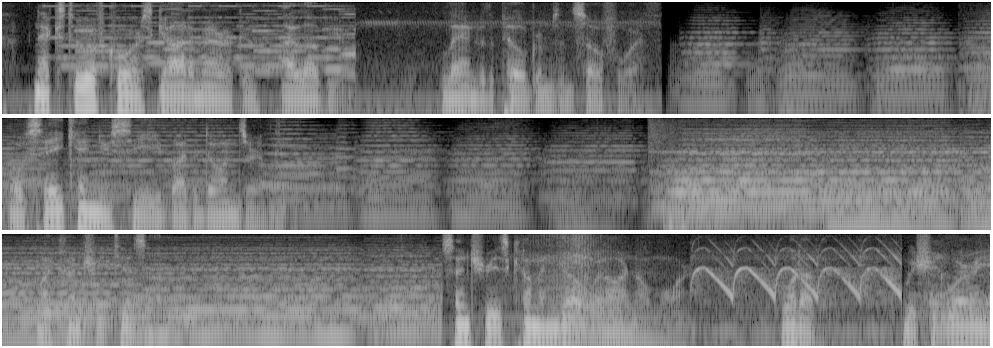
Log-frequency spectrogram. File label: poem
